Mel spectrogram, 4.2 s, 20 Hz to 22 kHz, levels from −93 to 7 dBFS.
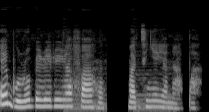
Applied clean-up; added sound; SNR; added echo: none; Guitar; 17 dB; none.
